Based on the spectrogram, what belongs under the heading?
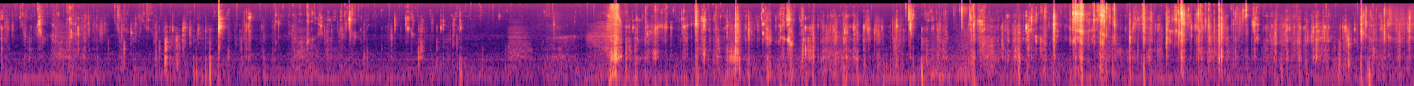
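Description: Close-miked biting and chewing of peeled raw dohwa shrimp: many short wet mouth clicks, sparse at first, then one loud bite about twelve seconds in and busier chewing after it.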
